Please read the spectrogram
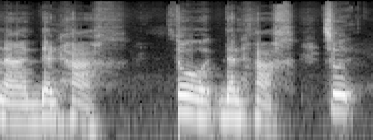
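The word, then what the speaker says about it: Den Haag: ko diyan sa sa Denhach. So ngayon yun ang pronunciation na Denhach. So Denhach. So So just feel like you are expelling Flem very lightly and very um soft then ha ganon.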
